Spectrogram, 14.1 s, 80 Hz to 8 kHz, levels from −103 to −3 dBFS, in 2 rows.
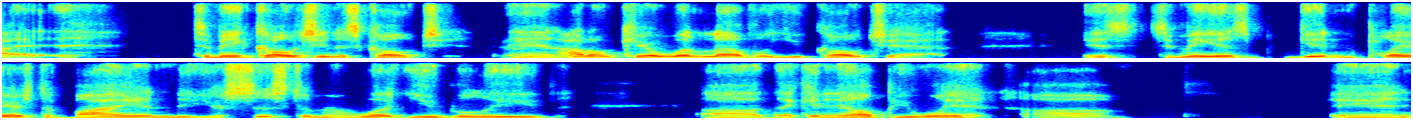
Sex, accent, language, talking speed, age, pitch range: male, American, English, 160 wpm, 50-69, 100-120 Hz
